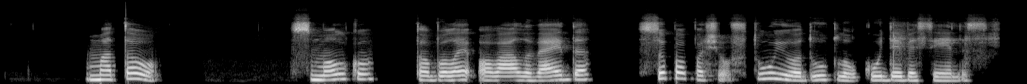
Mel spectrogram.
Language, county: Lithuanian, Vilnius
